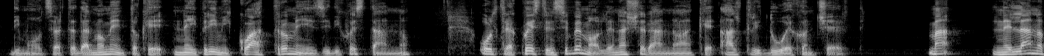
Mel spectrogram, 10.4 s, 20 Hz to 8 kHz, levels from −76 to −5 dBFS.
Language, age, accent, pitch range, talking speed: Italian, 50-69, native, 95-140 Hz, 140 wpm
